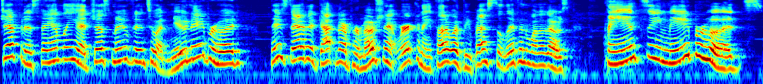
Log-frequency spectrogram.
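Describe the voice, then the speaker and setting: A fairly high-pitched voice at a fairly quick pace, with faint music in the background. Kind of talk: comedic horror reading. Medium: read story. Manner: sarcastic, laughing, self-interrupting.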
